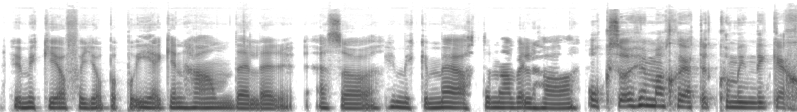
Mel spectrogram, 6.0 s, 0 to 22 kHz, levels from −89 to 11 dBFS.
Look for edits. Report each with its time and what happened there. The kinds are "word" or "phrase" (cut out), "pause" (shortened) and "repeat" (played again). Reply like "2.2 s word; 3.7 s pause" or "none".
none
